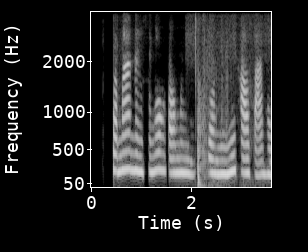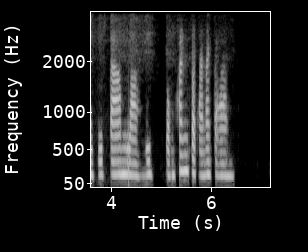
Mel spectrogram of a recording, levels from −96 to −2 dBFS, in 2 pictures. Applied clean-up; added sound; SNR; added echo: neural mask model RNNoise.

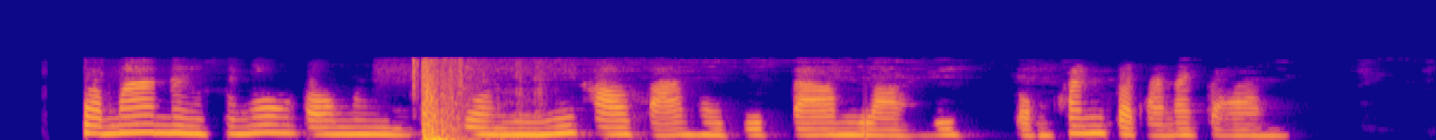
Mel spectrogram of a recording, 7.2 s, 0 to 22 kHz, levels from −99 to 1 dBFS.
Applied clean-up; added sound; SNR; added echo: classical method log-MMSE.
